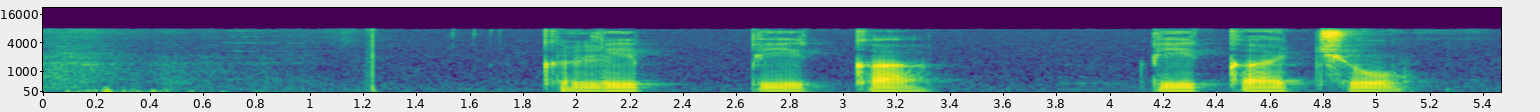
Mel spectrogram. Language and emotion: Russian, sad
